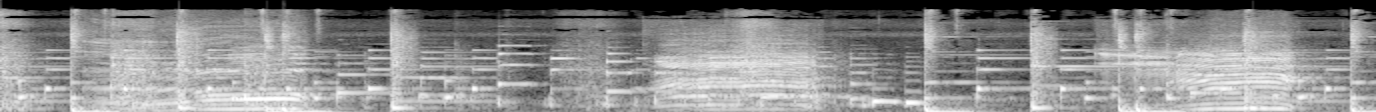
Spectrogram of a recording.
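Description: Cattle mooing: several long, drawn-out moos that rise and fall in pitch, over background music with a steady beat.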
